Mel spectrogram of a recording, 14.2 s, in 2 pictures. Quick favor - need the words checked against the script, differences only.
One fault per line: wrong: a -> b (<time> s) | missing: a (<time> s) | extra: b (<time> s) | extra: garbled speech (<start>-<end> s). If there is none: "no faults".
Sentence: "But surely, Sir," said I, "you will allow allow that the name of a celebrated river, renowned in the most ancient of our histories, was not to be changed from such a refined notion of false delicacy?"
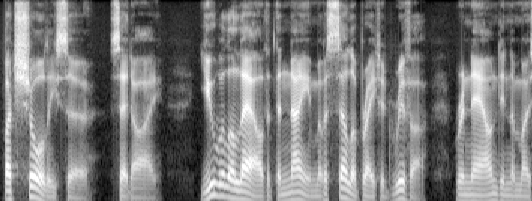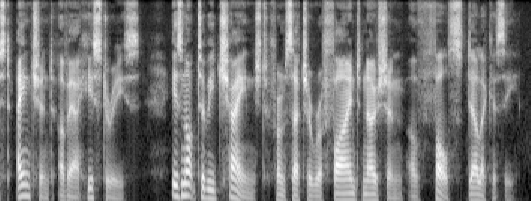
missing: allow (3.5 s)
wrong: was -> is (9.4 s)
